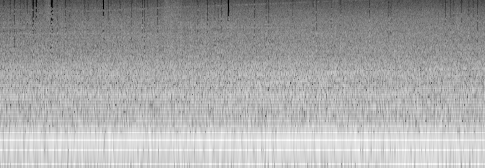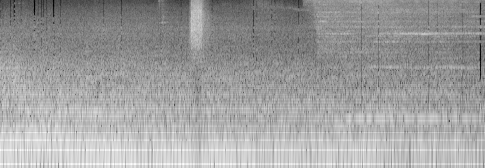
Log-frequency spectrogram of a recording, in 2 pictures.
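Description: GO Transit diesel-hauled commuter train passing, its locomotive engine humming steadily under the rumble of the bilevel coaches rolling by. There is a brief sharp hiss about two-thirds of the way through, and from about three-quarters in a thin wheel squeal rises over the rolling.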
